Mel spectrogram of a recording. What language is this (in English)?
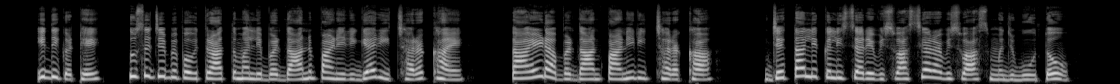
Mandeali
